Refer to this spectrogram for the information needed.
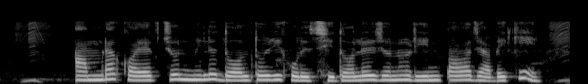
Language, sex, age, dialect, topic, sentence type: Bengali, female, <18, Northern/Varendri, banking, question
